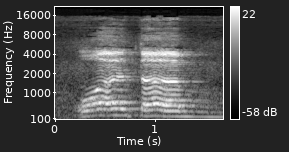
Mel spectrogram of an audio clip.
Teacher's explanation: Ada huruf qalqalah berada di akhir kalimat, namanya qalqalah kubro, jadi besar, sangat memantul.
